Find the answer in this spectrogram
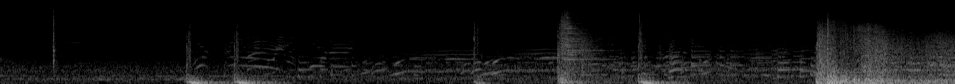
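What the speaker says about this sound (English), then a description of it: "our first cannon volley kills their general" Cannon volleys from an Empire: Total War battle in the Brothers vs. Brothers mod, a series of loud booming blasts spaced unevenly over several seconds, some close and heavy, others lighter, ending in a sustained rumbling barrage.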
